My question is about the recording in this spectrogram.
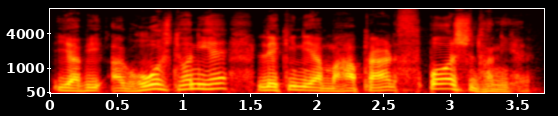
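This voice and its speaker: A man giving a scripted lesson on speech sounds, reading them out one by one in a slow, deliberate way. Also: mid-range voice, sing-song, warm tone, no echo. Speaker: lecturer. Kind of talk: scripted educational lecture.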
